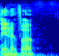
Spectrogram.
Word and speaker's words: Innova: Hey, if you're listening to this and you're new, there's no shame in it, but it's pronounced Innova.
